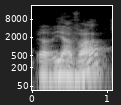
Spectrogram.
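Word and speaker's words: יהוה: O, or some say U, but the original one is V. And I am just answering that for those people who say that there is no V in the Hebrew letter.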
